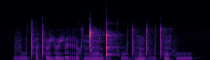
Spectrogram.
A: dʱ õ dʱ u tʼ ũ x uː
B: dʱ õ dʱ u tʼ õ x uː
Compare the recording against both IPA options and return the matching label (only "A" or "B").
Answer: B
